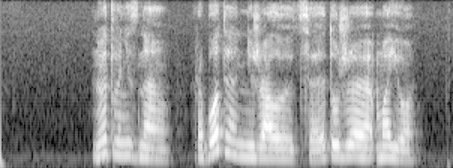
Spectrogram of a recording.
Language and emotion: Russian, angry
